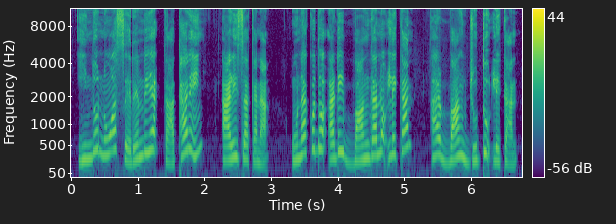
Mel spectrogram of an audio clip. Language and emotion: Santali, disgusted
